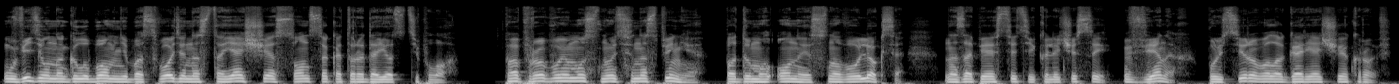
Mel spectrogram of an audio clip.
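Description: A man's voice: medium pitch, level tone, normal speed, darkish tone, clear, resonant tone, dry recording, clean studio sound. A man narrating an audiobook, reading dramatically and acting out a character's frightened cries. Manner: acts out the character's cries with rising intensity.

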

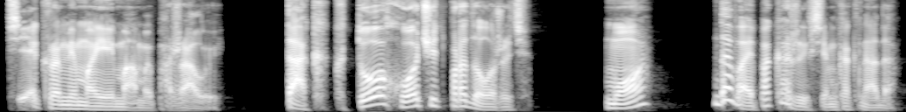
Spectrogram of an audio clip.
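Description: A good-humored schoolteacher, as a man reads him, wry and teasing with his pupils. The voice is low, but it moves freely and lively, dry and close with no room around it. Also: unhurried, dry recording, full character voice. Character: good-humored male schoolteacher, joking with class. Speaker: teacher.

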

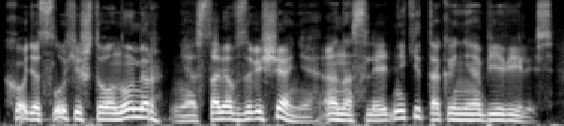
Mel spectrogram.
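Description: A man voicing a big, menacing lawyer who speaks slowly and with cool politeness. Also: medium pitch, lively intonation, a little mellow, clean tone, dry recording, clean studio sound, close to an everyday voice. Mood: explaining. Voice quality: slow, measured, coolly polite. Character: big cold male mobster lawyer, menacing, patient.

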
